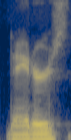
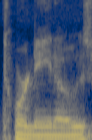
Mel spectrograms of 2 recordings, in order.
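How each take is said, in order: First: The word is clipped, dropping its first syllable. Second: The word is said in full with all syllables. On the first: This is how locals in one region say it. "We don't pronounce the whole thing in Missouri" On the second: This is the standard full form of the word. "They're not called tornadoes"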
